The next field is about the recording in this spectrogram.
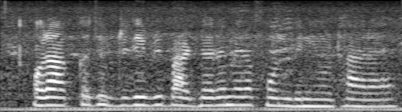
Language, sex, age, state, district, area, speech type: Urdu, female, 18-30, Delhi, East Delhi, urban, spontaneous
